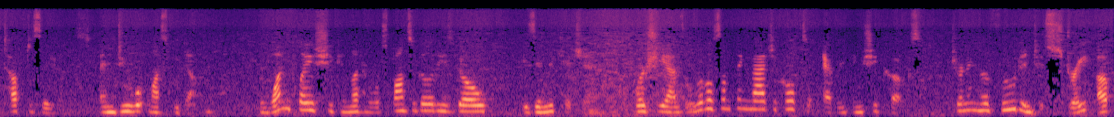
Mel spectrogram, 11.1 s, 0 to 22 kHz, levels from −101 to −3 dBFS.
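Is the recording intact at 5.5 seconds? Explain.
No. From 5.22 to 6.03 s there is speech cut by the noise suppressor. It mistook part of the speech for background and pulled it down by as much as about 21 dB, so roughly half a second sounds swallowed and faint. The same moment also carries noise suppressor artifacts, present throughout. The suppressor lowers the room noise, which sits about 9 dB below the speech, by about 19 dB in the gaps, so the residue sinks between the words and rises under the speech.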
